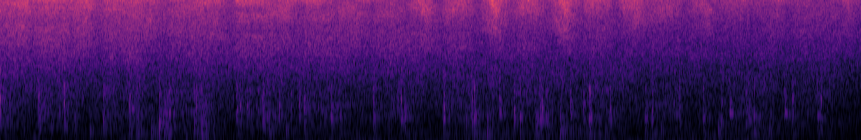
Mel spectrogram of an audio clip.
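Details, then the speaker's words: RV tire with Multi Seal sealant, punctured by a three-quarter-inch spike: rhythmic hissing spurts about four a second as the wheel spins, fading as the sealant self-seals the puncture. "so as this comes out I'll spin the tire and you'll hear it stop hissing"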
